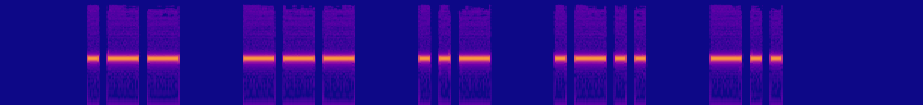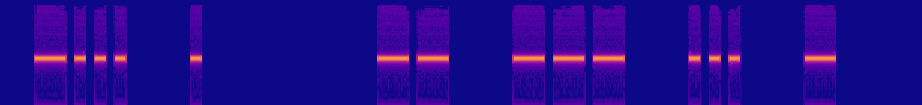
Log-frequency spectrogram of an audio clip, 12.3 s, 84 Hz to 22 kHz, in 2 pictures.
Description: Morse code, heard as a keyed tone, about 18 wpm, spaced as for 12 wpm, 1000 Hz. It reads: WOULD BE MOST
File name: qotdfiles / 12wpm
